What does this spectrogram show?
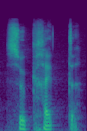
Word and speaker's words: secrète: Okay, so I tend to insist a little bit on it just to make you hear the difference between the masculine. Secret, secrète. Okay, you're pronouncing the T.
